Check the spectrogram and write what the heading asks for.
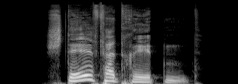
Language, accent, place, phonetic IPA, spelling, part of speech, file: German, Germany, Berlin, [ˈʃtɛlfɛɐ̯ˌtʁeːtn̩t], stellvertretend, adjective, De-stellvertretend.ogg
- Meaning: acting, vicarious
